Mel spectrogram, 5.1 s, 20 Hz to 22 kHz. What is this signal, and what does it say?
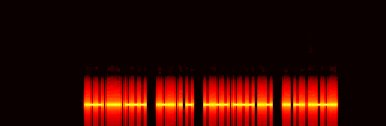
Morse code, heard as a keyed tone, about 50 wpm, 700 Hz. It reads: WHO LET YOU IN?
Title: Sentences from Top 300 Words 50wpm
